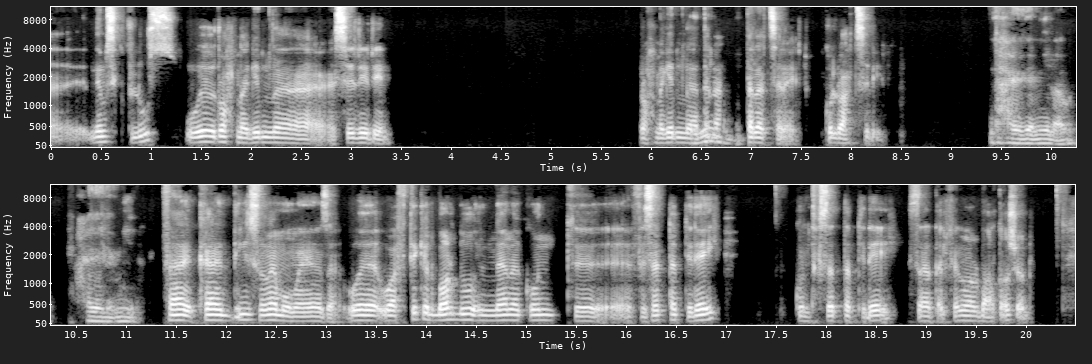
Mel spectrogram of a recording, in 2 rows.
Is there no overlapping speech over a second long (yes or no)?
yes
